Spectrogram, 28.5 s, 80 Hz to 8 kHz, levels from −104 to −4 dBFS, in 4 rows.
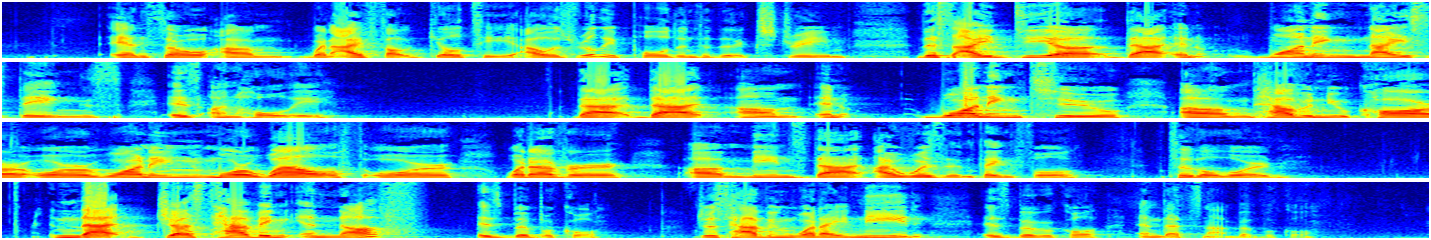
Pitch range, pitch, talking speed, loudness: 175-205 Hz, 185 Hz, 135 wpm, -17 LUFS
